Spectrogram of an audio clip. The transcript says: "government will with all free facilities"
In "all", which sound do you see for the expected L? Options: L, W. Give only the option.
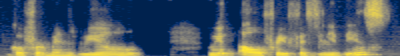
W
